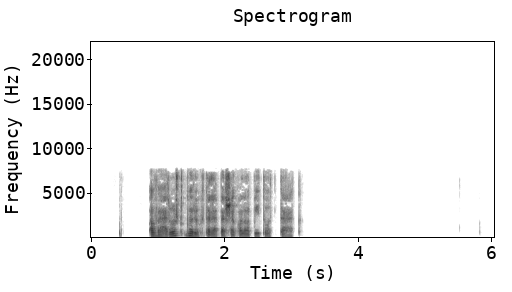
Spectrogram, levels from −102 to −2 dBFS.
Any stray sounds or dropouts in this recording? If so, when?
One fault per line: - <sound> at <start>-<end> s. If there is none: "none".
none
